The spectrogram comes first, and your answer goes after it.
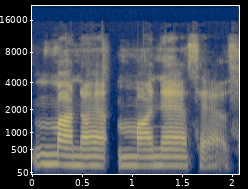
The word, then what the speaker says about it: Manassas: It's pronounced Manassas. Accent on the nice.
